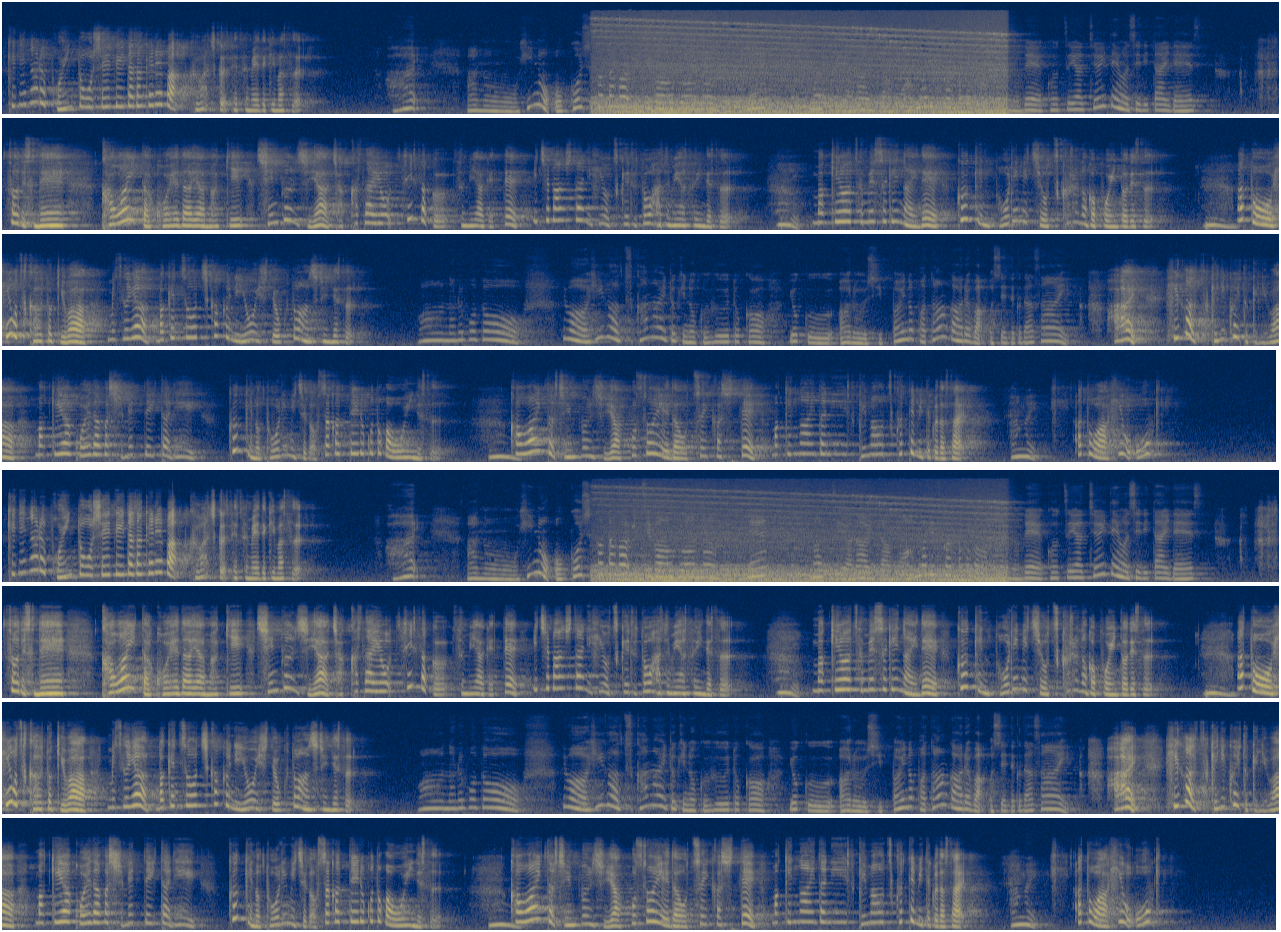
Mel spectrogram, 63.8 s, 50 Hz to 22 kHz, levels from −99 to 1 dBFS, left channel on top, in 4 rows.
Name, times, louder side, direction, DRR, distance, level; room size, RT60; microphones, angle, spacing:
voice 1, 0.0-3.8 15.7-22.4 22.7-25.1 25.6-25.7 26.1-30.4 31.6-36.3 45.5-50.3 50.7-52.4 52.7-53.4 53.9-54.0 54.3-58.9 59.2-59.9 61.5-62.4, right 2 dB, 65° right, 12 dB, 1.5 m, -32 dB
voice 2, 4.8-14.9 25.6-26.0 31.0-31.4 37.1-45.3 54.0-54.4 60.5-60.8, right 1 dB, 20° right, 10 dB, 0.9 m, -39 dB
sound 1, 7.3-12.6, left 1 dB, 25° left, 1.3 m, -34 dB
29.5 x 15.0 x 10.0 m, 0.78 s
head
